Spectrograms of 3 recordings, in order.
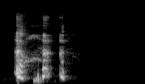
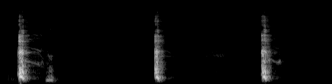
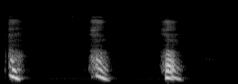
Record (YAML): cough_length: 1.5 s
cough_amplitude: 32767
cough_signal_mean_std_ratio: 0.31
three_cough_length: 3.3 s
three_cough_amplitude: 32748
three_cough_signal_mean_std_ratio: 0.18
exhalation_length: 2.4 s
exhalation_amplitude: 29294
exhalation_signal_mean_std_ratio: 0.32
survey_phase: beta (2021-08-13 to 2022-03-07)
age: 45-64
gender: Female
wearing_mask: 'No'
symptom_none: true
smoker_status: Ex-smoker
respiratory_condition_asthma: false
respiratory_condition_other: false
recruitment_source: REACT
submission_delay: 2 days
covid_test_result: Negative
covid_test_method: RT-qPCR
influenza_a_test_result: Negative
influenza_b_test_result: Negative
